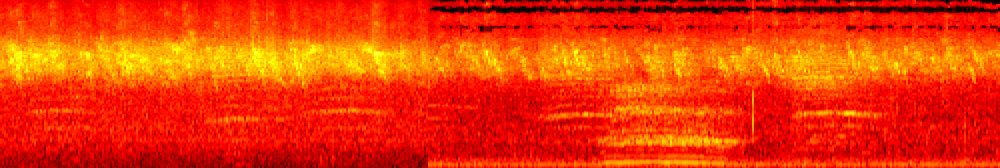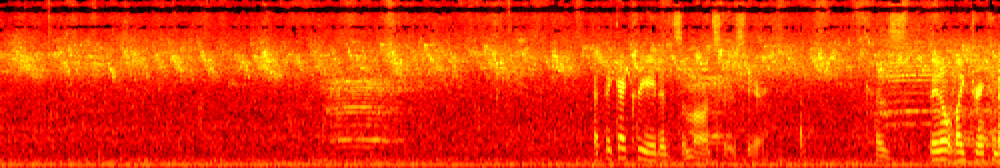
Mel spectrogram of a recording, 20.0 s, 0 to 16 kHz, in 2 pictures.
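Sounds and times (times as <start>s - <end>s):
sheep bleating: 4.4s - 9.0s, 13.1s - 14.2s, 16.8s - 17.7s, 18.7s - 20.0s.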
